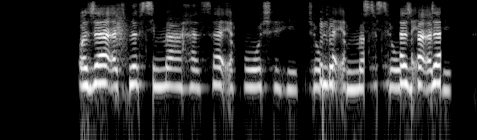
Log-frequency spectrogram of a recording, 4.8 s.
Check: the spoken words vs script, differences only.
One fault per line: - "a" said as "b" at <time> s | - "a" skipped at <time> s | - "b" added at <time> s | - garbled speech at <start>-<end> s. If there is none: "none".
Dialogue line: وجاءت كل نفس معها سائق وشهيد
- "كل" skipped at 1.2 s
- garbled speech at 3.1-4.5 s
